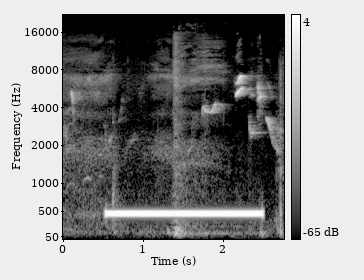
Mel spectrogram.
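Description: A steady, loud telephone dial tone holds for about two seconds while calling Rite Aid, starting and stopping abruptly, with faint bird chirps in the background.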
